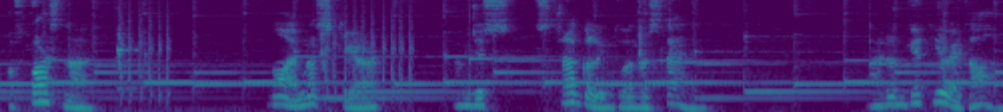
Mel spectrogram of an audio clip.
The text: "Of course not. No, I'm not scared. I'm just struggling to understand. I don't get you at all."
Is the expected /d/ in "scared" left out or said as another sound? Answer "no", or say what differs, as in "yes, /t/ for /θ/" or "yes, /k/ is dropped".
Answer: yes, /d/ is dropped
